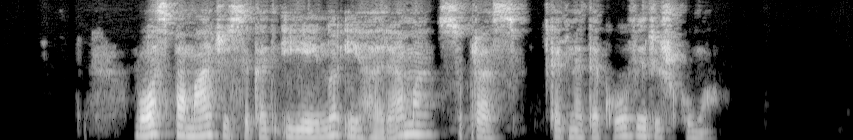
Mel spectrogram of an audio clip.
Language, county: Lithuanian, Kaunas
